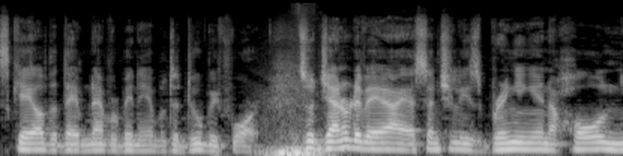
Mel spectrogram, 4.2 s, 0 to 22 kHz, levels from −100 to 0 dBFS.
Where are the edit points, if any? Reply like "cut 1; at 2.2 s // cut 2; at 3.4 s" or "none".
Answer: cut 1; at 1.9 s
